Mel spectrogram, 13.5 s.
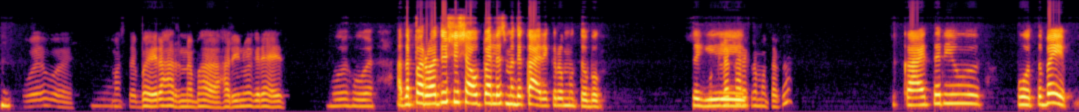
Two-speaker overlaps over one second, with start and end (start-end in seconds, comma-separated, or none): none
